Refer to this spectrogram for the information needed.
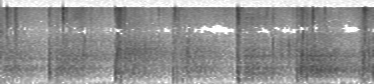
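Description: Running footsteps strike in a steady, brisk rhythm, about six thudding steps that grow slightly louder toward the end as they approach, with no one speaking.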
